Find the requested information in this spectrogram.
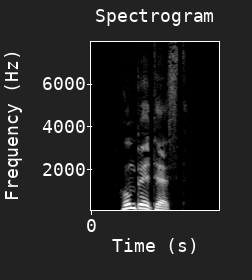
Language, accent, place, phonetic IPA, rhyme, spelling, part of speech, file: German, Germany, Berlin, [ˈhʊmpl̩təst], -ʊmpl̩təst, humpeltest, verb, De-humpeltest.ogg
- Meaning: inflection of humpeln: 1. second-person singular preterite 2. second-person singular subjunctive II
